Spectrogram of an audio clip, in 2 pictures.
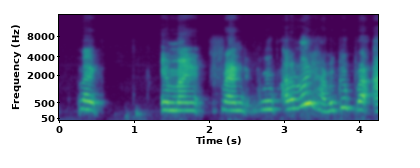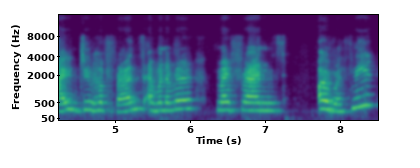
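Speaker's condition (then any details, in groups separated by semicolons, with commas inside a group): Cerebral palsy; quadriplegic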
